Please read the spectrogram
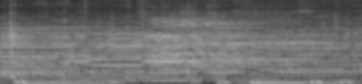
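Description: Tabla playing, with deep, ringing bass-drum strokes that bend in pitch, mixed with sharp treble-drum strokes. Under it, held harmonium notes carry a steady melody.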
